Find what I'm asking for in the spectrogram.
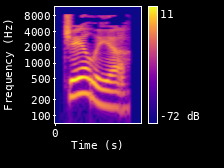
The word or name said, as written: jaeleah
